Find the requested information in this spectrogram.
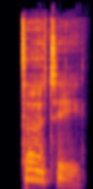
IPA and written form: ˈθɜːti (thirty)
